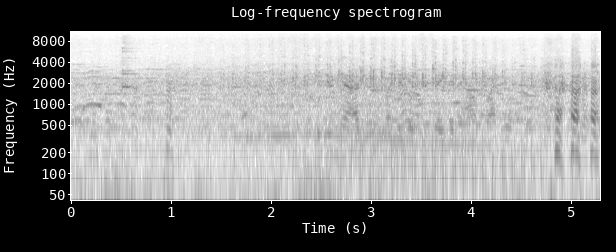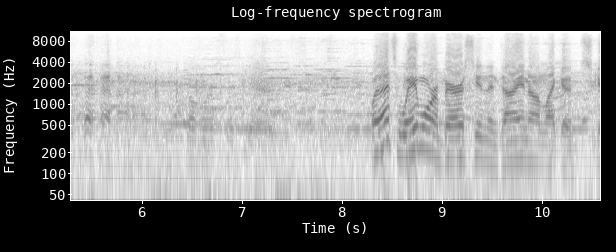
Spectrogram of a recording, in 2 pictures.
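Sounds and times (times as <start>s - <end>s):
fire truck engine rumbling as it drives past: 0.0s - 8.3s
crowd voices and chatter: 0.0s - 10.5s
laughter: 0.2s - 7.4s
speech: 4.8s - 6.0s, 8.3s - 10.5s.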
